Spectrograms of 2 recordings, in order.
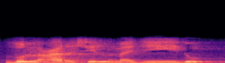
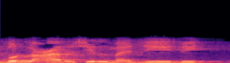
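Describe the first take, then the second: First: The last word ends with an u vowel. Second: The last word ends with an i vowel. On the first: The glory describes God. "dibaca dengan rafa', dengan dhammah" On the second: The glory describes the throne. "dengan kasrah jar"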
